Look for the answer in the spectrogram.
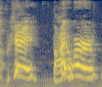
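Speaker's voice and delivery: cries out bye through laughter; loud laughing goodbye. Real, not acted. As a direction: shout it while cracking up. Laughing farewell to the bit.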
